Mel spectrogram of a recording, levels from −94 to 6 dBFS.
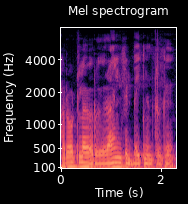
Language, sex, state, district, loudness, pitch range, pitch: Tamil, male, Tamil Nadu, Nilgiris, -18 LUFS, 85-105 Hz, 95 Hz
